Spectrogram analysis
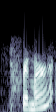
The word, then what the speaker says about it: primer: Primer. I always mispronounce that word, but it is primer unless you're painting.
